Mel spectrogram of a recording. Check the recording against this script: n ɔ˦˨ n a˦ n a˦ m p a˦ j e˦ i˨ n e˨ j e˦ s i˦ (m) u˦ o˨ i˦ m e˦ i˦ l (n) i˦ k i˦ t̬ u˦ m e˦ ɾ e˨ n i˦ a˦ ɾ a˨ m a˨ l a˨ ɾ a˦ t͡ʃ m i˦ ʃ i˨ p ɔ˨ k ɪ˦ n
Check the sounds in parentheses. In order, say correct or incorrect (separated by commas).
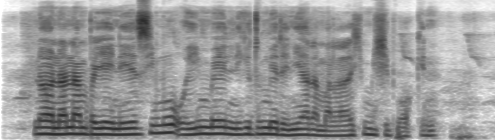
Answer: correct, correct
